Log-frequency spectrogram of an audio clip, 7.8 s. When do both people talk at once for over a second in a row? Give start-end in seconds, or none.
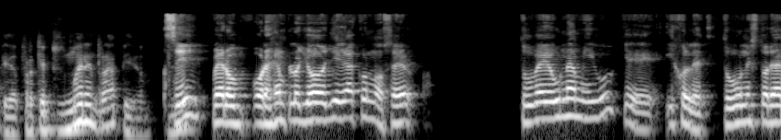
none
